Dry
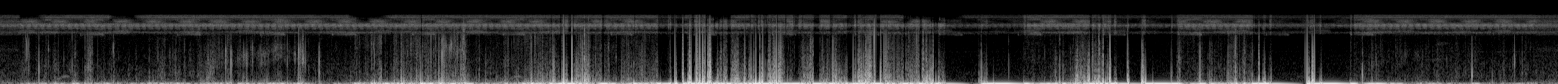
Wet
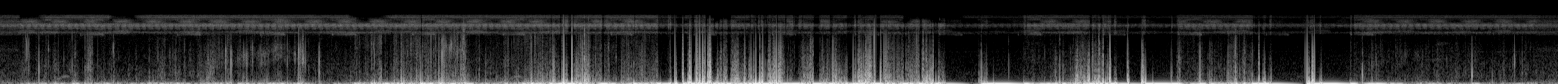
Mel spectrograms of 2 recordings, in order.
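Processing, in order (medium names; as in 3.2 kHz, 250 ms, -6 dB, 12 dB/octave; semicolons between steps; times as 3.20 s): treble shelf 4.1 kHz -4 dB, from 6.75 s -9.5 dB; trim +2 dB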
